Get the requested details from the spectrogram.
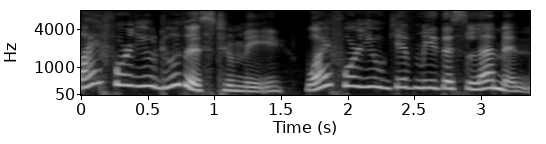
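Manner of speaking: put-on small, high, sing-song puppy-or-toddler voice. Speaker voices a puppy or toddler given a lemon: puppy or toddler voice. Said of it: "puppies or toddlers look at you like".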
